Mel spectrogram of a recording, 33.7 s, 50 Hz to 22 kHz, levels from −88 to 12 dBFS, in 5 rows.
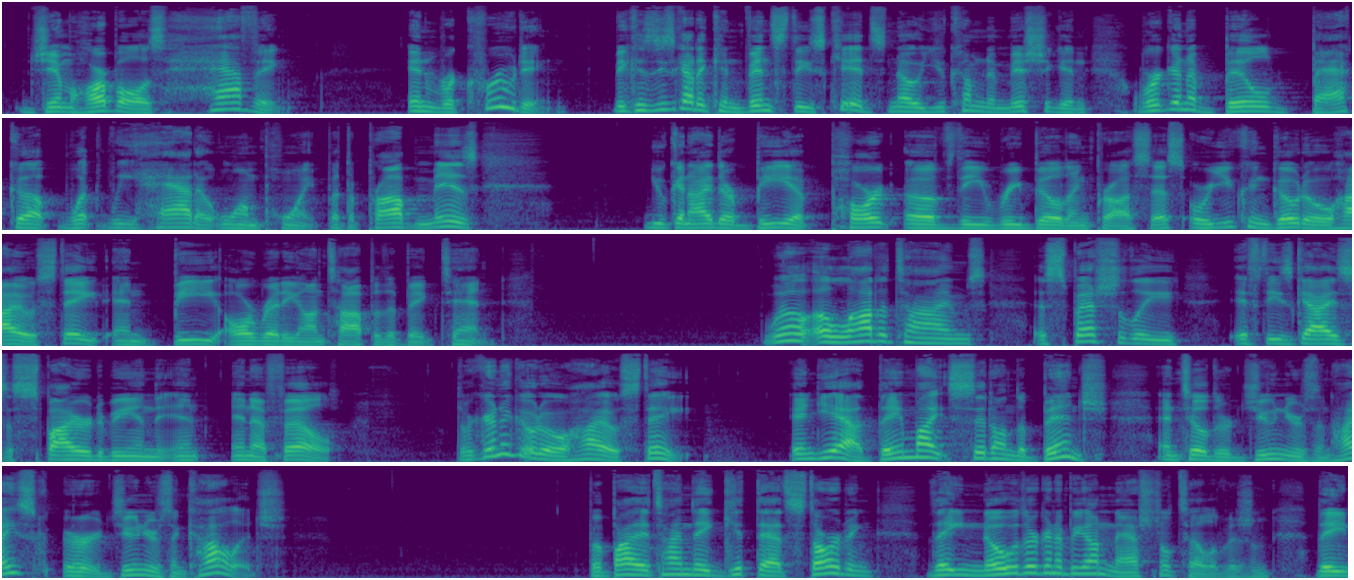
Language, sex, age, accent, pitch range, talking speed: English, male, 30-49, American, 120-170 Hz, 210 wpm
